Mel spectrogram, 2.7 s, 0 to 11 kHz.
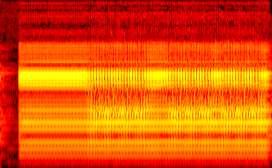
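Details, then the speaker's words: ARP Pro Soloist synthesizer after replacing dead touch sensor strip: held reedy tone about 2.5 seconds with rough wobble through it; growl touch effect now working, normal. "we'll test the touch sensor effects now so pitch Bend is working Wow is working growl"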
